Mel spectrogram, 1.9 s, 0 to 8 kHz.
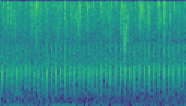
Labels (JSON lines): {"label": "biophony, rattle", "recorder": "SoundTrap 500"}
